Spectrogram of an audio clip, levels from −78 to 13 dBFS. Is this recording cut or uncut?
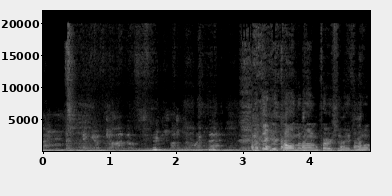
cut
